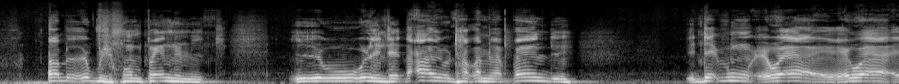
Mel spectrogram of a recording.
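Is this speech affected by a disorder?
Yes: cerebral palsy; speech not normal.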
